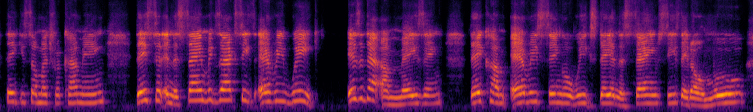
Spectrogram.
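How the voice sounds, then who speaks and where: At a fairly slow pace, a woman talks in an animated tone with a fairly high voice. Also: ordinary pitch variation. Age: 50s. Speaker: vlogger. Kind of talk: casual chat. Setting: live stream.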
